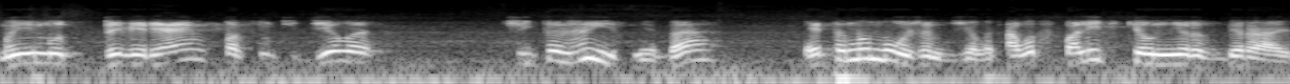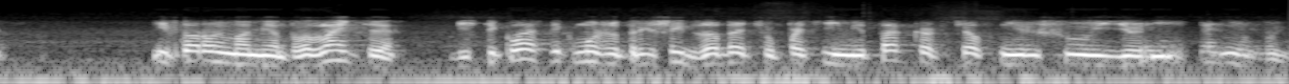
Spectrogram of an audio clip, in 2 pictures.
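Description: Speaking fairly quickly, the man keeps his voice high. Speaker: magazine editor. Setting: phone call.

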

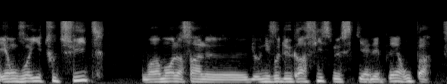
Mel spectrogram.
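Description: A man has an ordinary speaking voice at medium pitch. He talks at a moderate pace with fairly even intonation. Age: middle-aged. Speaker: listener caller. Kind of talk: casual chat.

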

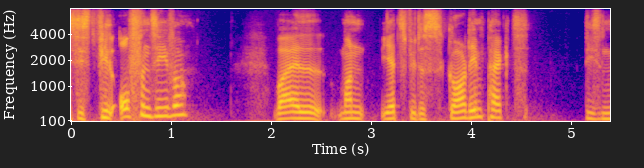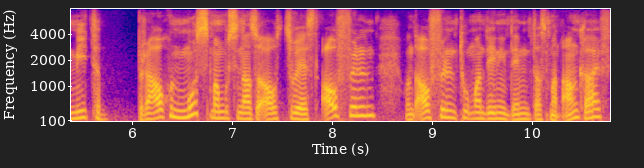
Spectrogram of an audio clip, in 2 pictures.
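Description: Against a quiet background, a man with a high voice talks at a fairly slow pace, the sound dry and close with no echo. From Switzerland. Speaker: fighting game fan. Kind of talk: casual chat. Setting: remote call.

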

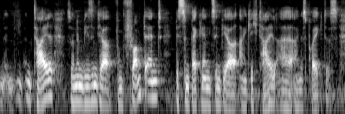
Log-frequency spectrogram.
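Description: Noticeable background noise sits under a man speaking at medium pitch. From Switzerland. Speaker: founder of an innovation consultancy. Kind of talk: interview. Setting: in person at his company office. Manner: halting, many fillers and repetitions.

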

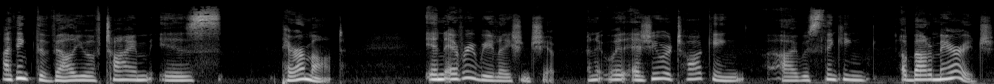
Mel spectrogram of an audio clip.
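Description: With an American accent, a woman talks at a moderate pace in a medium-pitched, somewhat breathy voice with a dark, mellow tone, lively intonation and long, frequent pauses. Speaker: former nun and teacher, host's mother. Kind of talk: casual chat.

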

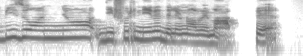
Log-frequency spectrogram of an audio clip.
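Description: Her voice is high for a woman, with lively intonation. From Calabria, southern Italy. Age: 30s. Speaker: service designer sharing her mental health story. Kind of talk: podcast interview, personal testimony.

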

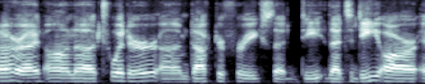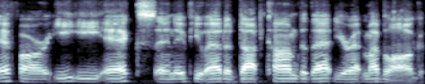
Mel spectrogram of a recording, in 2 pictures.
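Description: In a normal speaking voice at medium pitch, a man speaks at a fairly slow pace with fairly even intonation and hardly any pauses, the sound dry and close with no echo over a quiet background. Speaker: film crew member and voice actor. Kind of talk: interview, casual chat.

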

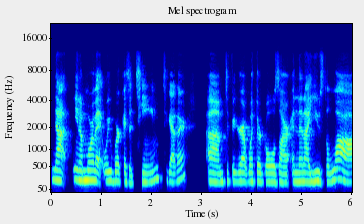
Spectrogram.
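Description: A woman with an ordinary speaking voice talks at a moderate pace against a quiet background. Her pitch is fairly low and her intonation fairly even. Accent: American. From New Jersey. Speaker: estate planning attorney. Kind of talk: casual interview.

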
